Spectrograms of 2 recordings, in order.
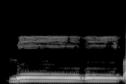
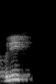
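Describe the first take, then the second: First: বি-রি- drawn out slowly on a level tone; split with spaces. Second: Said in the usual way. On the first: Shown as a demonstration. Teacher showing brief cannot be split, বি-রি- slowly pulled apart. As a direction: break it artificially into বি-রি-, each part stretched. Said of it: "space নিয়ে উচ্চারণ করতে পারবে?". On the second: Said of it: "একবারে উচ্চারণ না করে space নিয়ে".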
